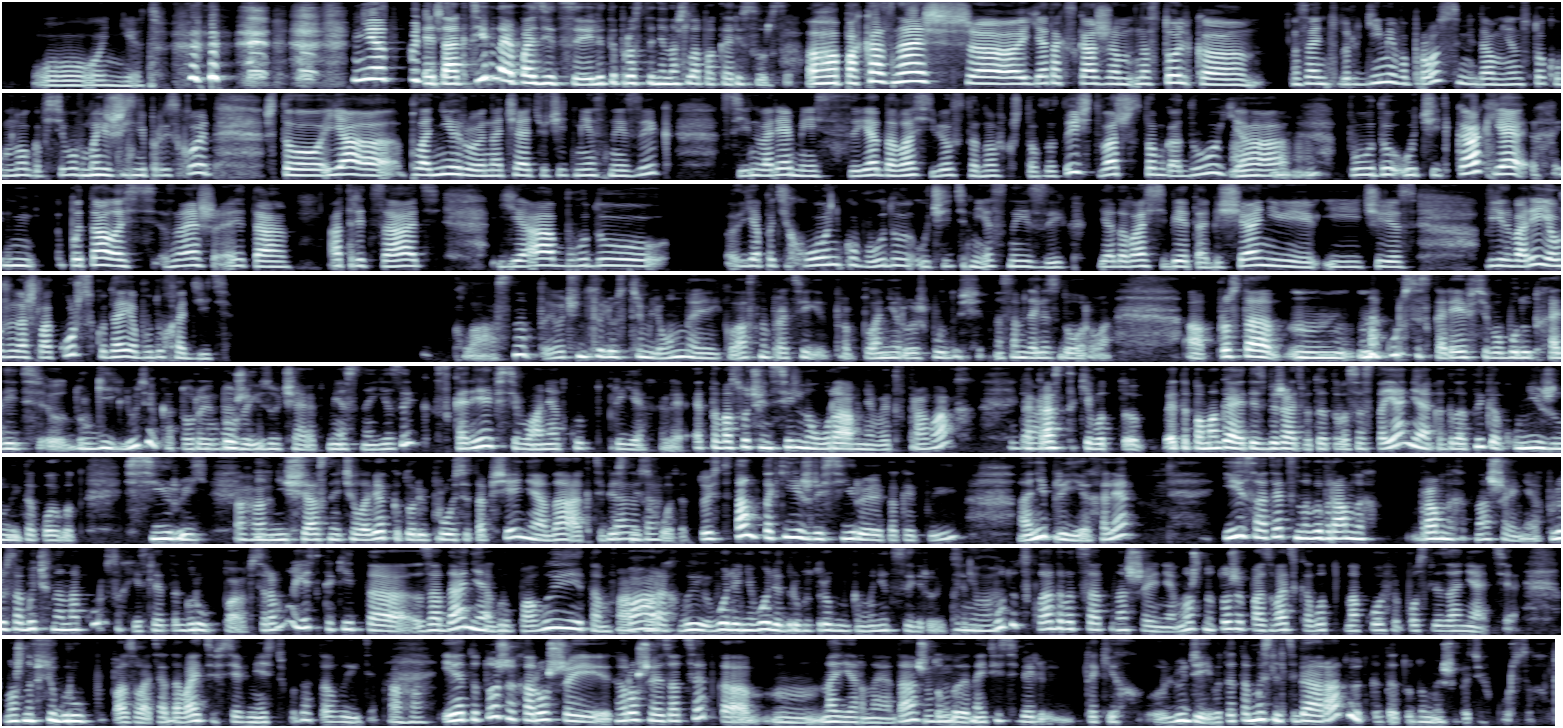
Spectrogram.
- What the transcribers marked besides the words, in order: drawn out: "О"; chuckle; laughing while speaking: "Нет, поче"; laughing while speaking: "в моей жизни"; other background noise; tapping
- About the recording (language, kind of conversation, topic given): Russian, advice, Какие трудности возникают при попытках завести друзей в чужой культуре?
